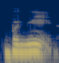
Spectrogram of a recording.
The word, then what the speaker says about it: Benin: um next revisions um so it is pronounced Benin and that is a West African country so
